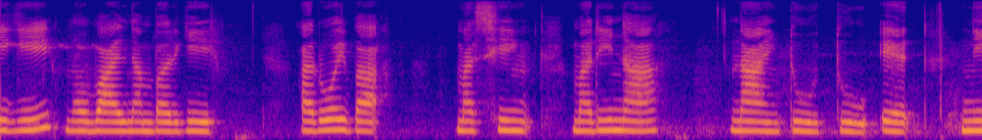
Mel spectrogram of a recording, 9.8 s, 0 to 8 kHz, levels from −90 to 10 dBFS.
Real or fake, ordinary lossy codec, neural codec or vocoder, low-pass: real; none; none; none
